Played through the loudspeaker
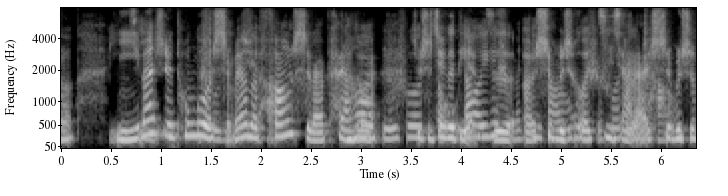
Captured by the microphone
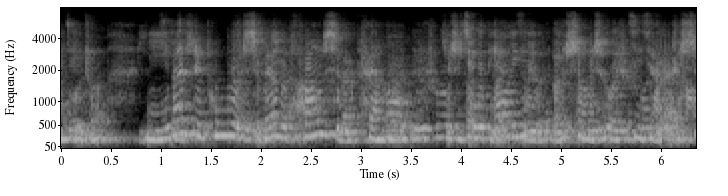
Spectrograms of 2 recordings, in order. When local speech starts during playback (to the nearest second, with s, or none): none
